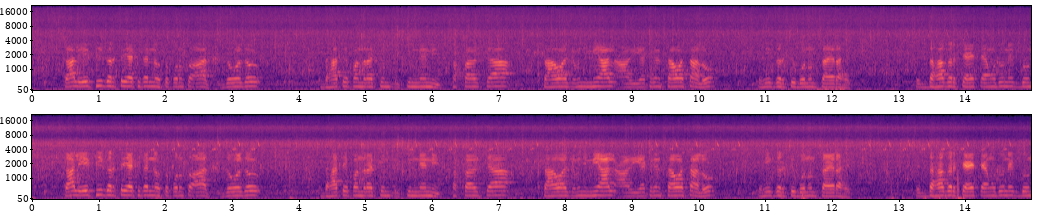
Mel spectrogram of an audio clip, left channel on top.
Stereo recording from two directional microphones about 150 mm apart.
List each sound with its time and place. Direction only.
0.5 s speech: 70° left (ahead or behind)
4.4 s speech: 55° left (ahead or behind)
6.5 s speech: 65° left (ahead or behind)
11.9 s speech: 65° left (ahead or behind)
13.5 s speech: 70° left (ahead or behind); by 14.3 s 90° left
